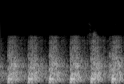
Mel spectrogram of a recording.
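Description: Knocking on an expensive front door at a house in New Jersey, six heavy evenly spaced raps in quick succession, loud and close, with no voices.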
